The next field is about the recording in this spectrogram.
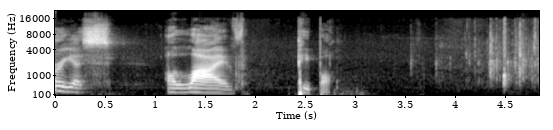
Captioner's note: audience applause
